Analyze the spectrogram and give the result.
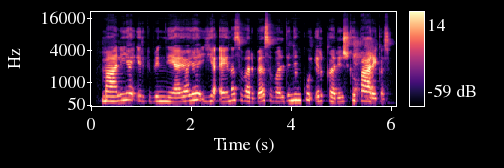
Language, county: Lithuanian, Alytus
